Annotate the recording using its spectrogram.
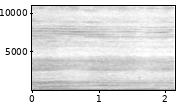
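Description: Blade 230S V2 electric RC helicopter in flight: a steady hum of its main rotor and motor with a faint high whine above it.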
